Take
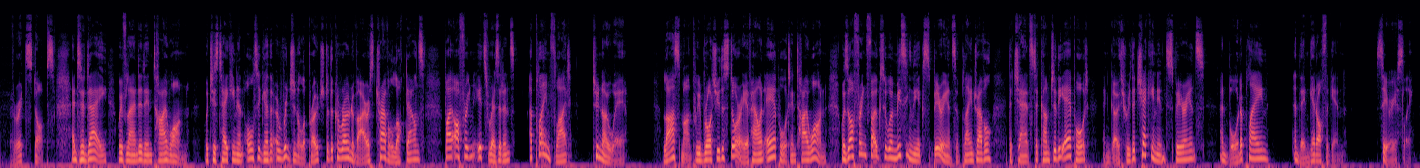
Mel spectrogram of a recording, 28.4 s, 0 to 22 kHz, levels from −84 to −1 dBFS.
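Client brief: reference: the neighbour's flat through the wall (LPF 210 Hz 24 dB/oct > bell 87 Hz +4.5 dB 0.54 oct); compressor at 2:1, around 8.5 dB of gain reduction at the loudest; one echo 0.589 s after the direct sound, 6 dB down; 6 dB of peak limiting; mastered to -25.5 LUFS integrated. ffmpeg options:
-af "acompressor=threshold=-35dB:ratio=2,alimiter=level_in=0.5dB:limit=-24dB:level=0:latency=1,volume=-0.5dB,lowpass=f=210:w=0.5412,lowpass=f=210:w=1.3066,equalizer=f=87:t=o:w=0.54:g=4.5,aecho=1:1:589:0.501,volume=15dB"

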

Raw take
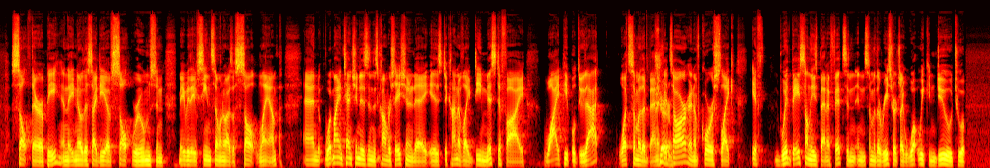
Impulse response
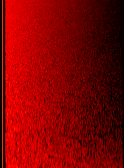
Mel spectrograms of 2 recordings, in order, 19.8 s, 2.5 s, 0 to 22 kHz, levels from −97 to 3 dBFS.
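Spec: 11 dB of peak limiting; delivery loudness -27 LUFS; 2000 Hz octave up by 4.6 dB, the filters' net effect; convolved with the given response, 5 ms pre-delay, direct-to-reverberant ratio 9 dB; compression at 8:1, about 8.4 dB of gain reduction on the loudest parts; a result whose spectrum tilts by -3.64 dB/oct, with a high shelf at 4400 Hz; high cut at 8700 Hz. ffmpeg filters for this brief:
-filter_complex "[0:a]lowpass=8.7k,equalizer=f=2k:t=o:g=7,highshelf=f=4.4k:g=-5.5,acompressor=threshold=-22dB:ratio=8,alimiter=limit=-18dB:level=0:latency=1,asplit=2[a][b];[1:a]atrim=start_sample=2205,adelay=5[c];[b][c]afir=irnorm=-1:irlink=0,volume=-12.5dB[d];[a][d]amix=inputs=2:normalize=0,volume=2.5dB"

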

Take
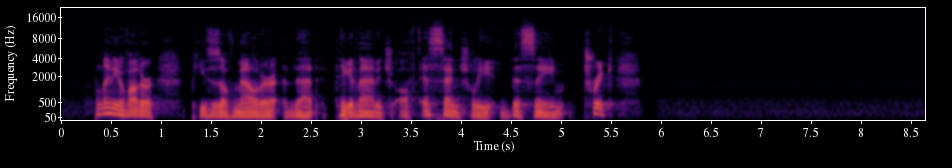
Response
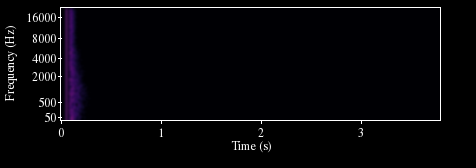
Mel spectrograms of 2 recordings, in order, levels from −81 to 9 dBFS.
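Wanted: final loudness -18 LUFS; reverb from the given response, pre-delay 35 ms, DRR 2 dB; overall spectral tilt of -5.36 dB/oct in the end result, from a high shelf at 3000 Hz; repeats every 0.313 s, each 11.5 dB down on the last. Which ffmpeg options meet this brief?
-filter_complex "[0:a]highshelf=f=3k:g=-3.5,aecho=1:1:313|626|939:0.266|0.0718|0.0194,asplit=2[a][b];[1:a]atrim=start_sample=2205,adelay=35[c];[b][c]afir=irnorm=-1:irlink=0,volume=-1dB[d];[a][d]amix=inputs=2:normalize=0,volume=10.5dB"

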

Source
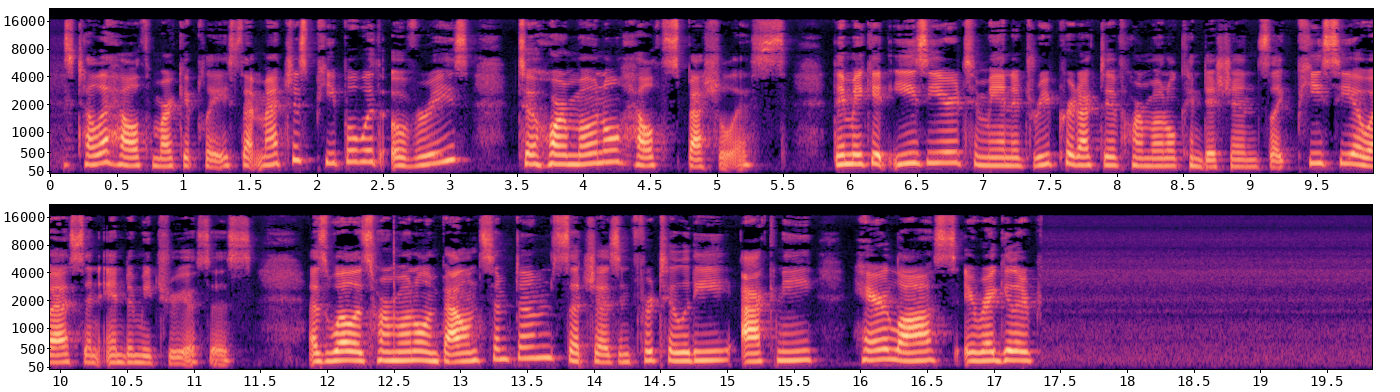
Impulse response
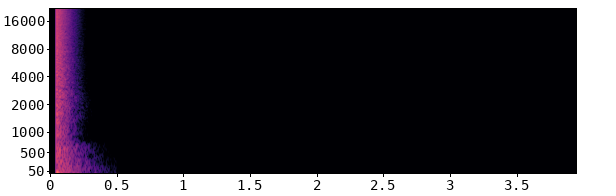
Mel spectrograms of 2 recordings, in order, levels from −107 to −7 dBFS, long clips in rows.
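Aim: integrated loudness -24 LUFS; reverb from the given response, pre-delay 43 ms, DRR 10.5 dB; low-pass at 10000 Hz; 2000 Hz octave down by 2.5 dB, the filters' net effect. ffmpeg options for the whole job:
-filter_complex "[0:a]lowpass=10k,equalizer=f=2k:t=o:g=-3.5,asplit=2[a][b];[1:a]atrim=start_sample=2205,adelay=43[c];[b][c]afir=irnorm=-1:irlink=0,volume=-12.5dB[d];[a][d]amix=inputs=2:normalize=0"

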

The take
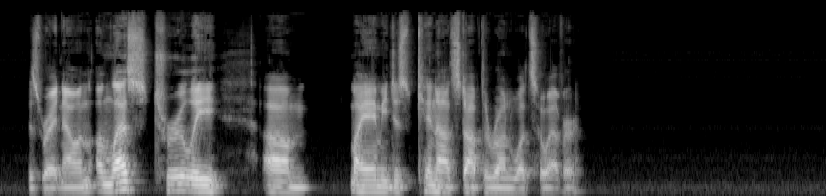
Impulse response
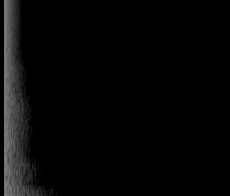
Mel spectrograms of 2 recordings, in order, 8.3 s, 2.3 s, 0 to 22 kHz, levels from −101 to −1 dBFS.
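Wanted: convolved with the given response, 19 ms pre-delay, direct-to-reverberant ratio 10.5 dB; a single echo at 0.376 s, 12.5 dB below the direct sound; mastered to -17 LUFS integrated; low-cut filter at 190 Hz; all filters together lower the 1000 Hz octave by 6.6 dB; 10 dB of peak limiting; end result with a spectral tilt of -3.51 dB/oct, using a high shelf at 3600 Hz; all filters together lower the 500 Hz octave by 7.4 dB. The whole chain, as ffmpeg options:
-filter_complex "[0:a]highpass=190,equalizer=f=500:t=o:g=-8,equalizer=f=1k:t=o:g=-6,highshelf=f=3.6k:g=4,alimiter=limit=-13.5dB:level=0:latency=1,aecho=1:1:376:0.237,asplit=2[a][b];[1:a]atrim=start_sample=2205,adelay=19[c];[b][c]afir=irnorm=-1:irlink=0,volume=-10dB[d];[a][d]amix=inputs=2:normalize=0,volume=10.5dB"

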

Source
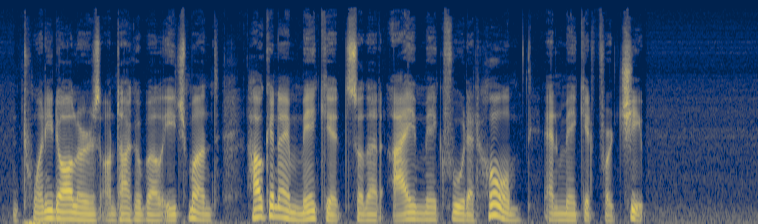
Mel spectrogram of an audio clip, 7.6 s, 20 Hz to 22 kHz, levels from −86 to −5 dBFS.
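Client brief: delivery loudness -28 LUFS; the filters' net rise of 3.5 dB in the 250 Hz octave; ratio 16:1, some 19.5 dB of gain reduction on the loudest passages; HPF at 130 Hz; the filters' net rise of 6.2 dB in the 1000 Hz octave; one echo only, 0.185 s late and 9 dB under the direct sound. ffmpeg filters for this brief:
-af "highpass=130,equalizer=f=250:t=o:g=4.5,equalizer=f=1k:t=o:g=7.5,acompressor=threshold=-26dB:ratio=16,aecho=1:1:185:0.355,volume=3.5dB"

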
